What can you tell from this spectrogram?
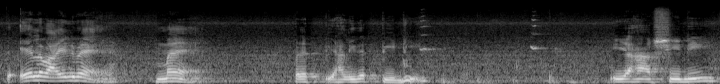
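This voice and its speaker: Slow, deliberate male grammar teacher. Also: medium pitch, animated, darkish tone. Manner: slow, drawn-out, repeats words while writing on a board. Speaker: English teacher. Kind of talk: grammar lesson explained in Hindi. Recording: echoey room, faint background noise.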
